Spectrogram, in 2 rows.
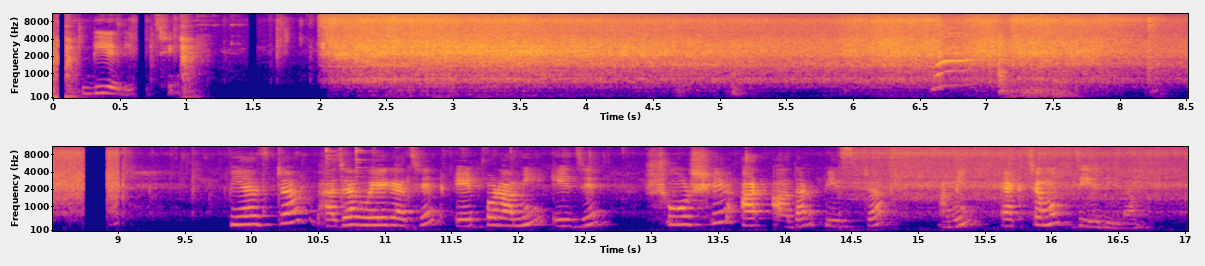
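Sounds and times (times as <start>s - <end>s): paste sizzling in hot oil: 1.6s - 9.9s, 14.4s - 17.0s.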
